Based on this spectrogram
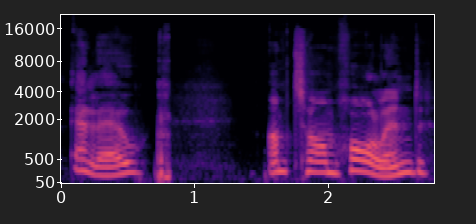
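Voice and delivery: high, slow fake Cockney; Tom Holland. British actor greeting trailer viewers, bad Cockney. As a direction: introduce yourself in badly faked British. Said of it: "He goes".

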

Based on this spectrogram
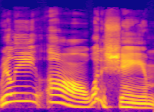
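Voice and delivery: high surprised "Really?", then a drawn-out regretful sigh of words; acted, honest letdown, slow on "what a shame"; sincere disappointment. Shown as a demonstration. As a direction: sound sorry to hear the plan is off. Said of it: "โอ้ น่าเสียดายจังเลยเนาะ".

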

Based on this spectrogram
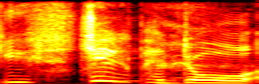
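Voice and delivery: put-on childish yell at the door; mock scream. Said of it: "I screamed".

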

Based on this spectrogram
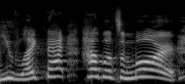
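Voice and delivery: mock tough challenge; Cordelia, taunting. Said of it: "And she's like".

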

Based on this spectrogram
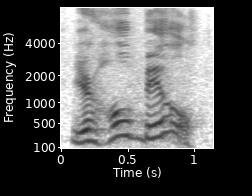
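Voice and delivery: high-pitched disbelief; counselor's stunned repeat. Retold or imitated. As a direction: repeat the big news in wonder. Counselor repeats the astonishing news.

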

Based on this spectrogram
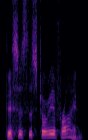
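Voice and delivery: said high through a laugh; breaking into laughter. Real, not acted. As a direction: giggle while restarting the line. Restarts the line, laughing.

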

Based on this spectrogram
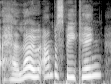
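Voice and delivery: bright high phone greeting. Shown as a demonstration. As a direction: answer like a polite receptionist. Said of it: "I'd say it was my phone voice".

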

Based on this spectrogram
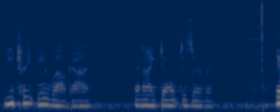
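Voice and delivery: soft, low-voiced prayer with reflective pauses. Preacher thanking God for difficult people, hushed prayer. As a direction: speak quietly to God, leaving space between phrases.

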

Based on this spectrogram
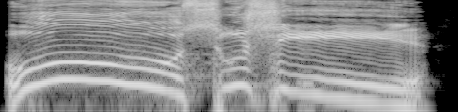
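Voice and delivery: high excited ooh sushi; put-on chef voice. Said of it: "What was that voice that you put on".

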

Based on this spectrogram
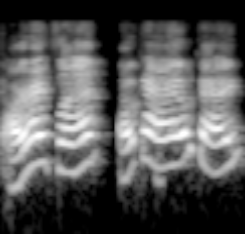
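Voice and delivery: put-on lightly drawled Southern accent; a hint of a Southern twang. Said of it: "That's that Southern drawl coming out".

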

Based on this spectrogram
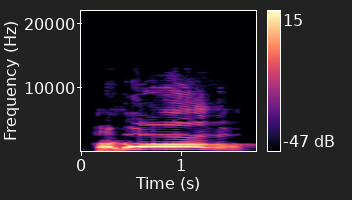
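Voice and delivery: high, loud call across a canyon. Retold or imitated. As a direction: shout "Aló" into the canyon. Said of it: "y yo digo". (grito alto y fuerte hacia el cañón)

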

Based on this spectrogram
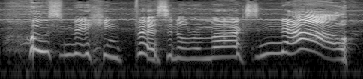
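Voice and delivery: high, loud, drawn-out gloating; triumphant. A narrator's reading. Hatter catches out Alice, triumphantly. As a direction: crow it like a winner. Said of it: "the Hatter asked triumphantly".

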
